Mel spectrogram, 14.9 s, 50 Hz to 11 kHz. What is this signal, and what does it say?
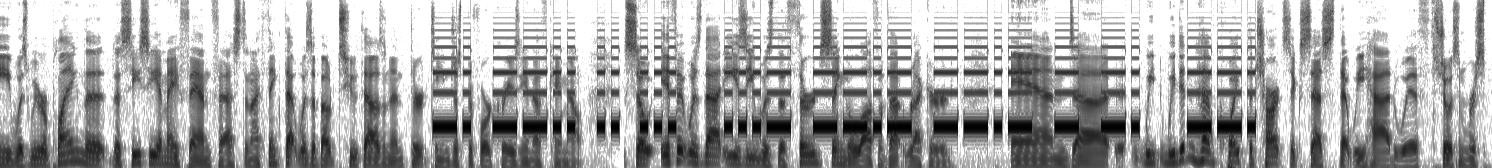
Morse code, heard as a keyed tone, hand-sent with a paddle, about 17 wpm, 850 Hz, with speech in English. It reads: NZIS VQQTN G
